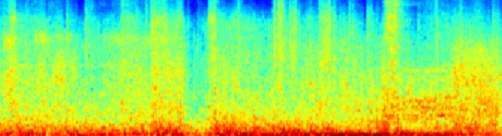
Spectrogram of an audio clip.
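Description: Explosions from Russian bombardment of southern Ukraine, a loud, heavy, continuous roar of booming blasts that barely lets up, dense and saturated throughout.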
